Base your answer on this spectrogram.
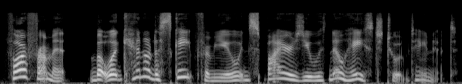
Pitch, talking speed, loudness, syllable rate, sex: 225 Hz, 220 wpm, -19 LUFS, 5.6 syllables/s, female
